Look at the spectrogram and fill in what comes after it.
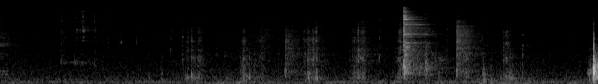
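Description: Chewing and crunching on a kosher dill pickle spear: a string of short, wet crunches, with the loudest about four seconds in.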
